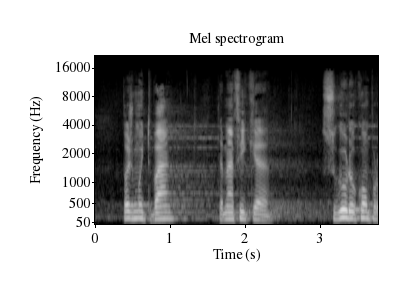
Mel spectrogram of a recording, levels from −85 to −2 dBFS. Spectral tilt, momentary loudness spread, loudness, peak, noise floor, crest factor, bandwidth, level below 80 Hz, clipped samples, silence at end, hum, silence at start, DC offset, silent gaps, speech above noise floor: -4.5 dB/octave; 19 LU; -25 LUFS; -4 dBFS; -51 dBFS; 24 dB; 15.5 kHz; -72 dBFS; under 0.1%; 0 s; none; 0.4 s; under 0.1%; none; 26 dB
